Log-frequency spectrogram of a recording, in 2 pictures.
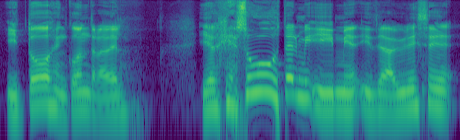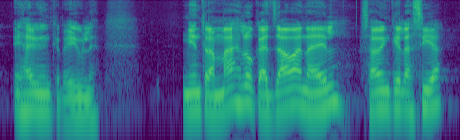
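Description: A man's voice: mid-range voice, normal speed, a bit bright, smooth. A man preaching a sermon in a conversational way, often asking the congregation questions.

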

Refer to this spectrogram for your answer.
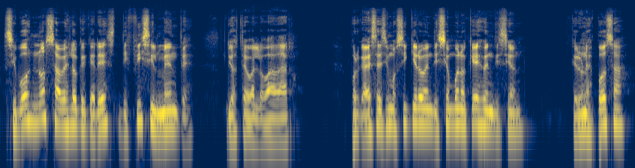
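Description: A man preaching a sermon in a conversational way, often asking the congregation questions. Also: medium pitch.

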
